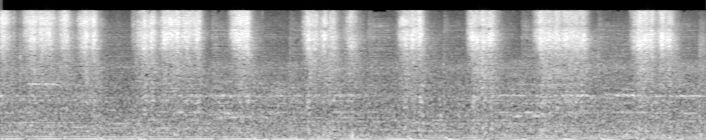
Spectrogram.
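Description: Red photo-flash ground firework hissing in repeated spurts, over background music with a steady bass.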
